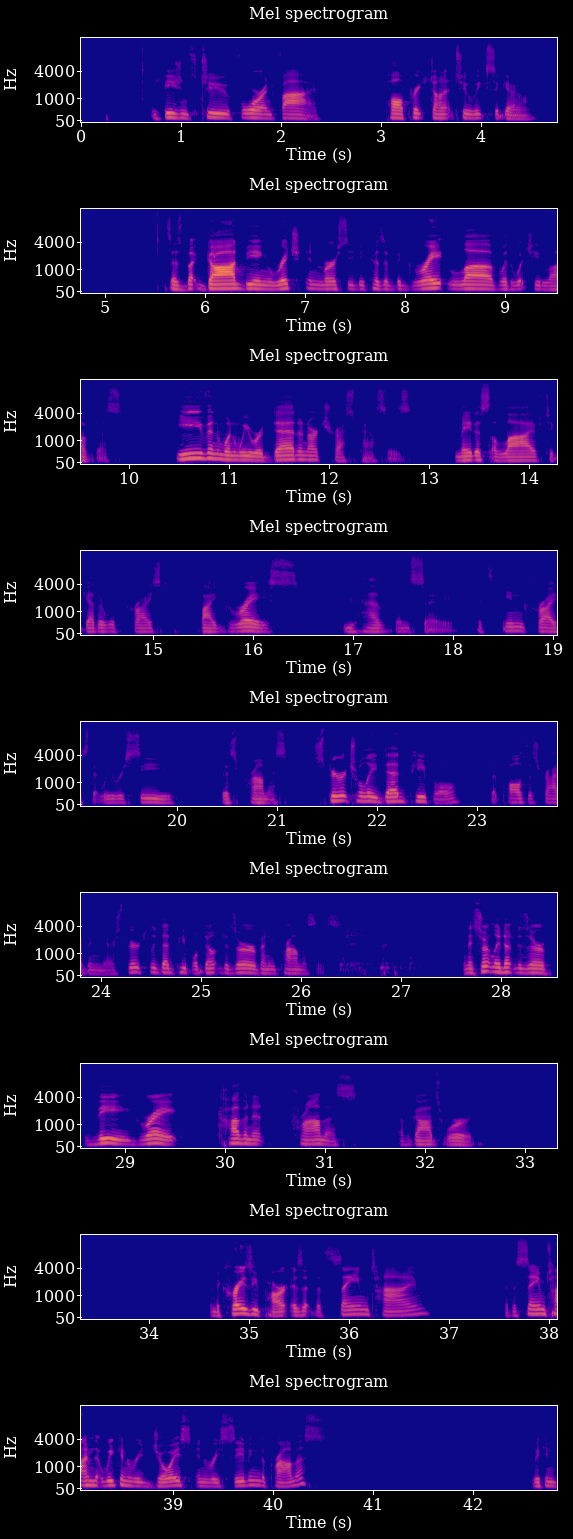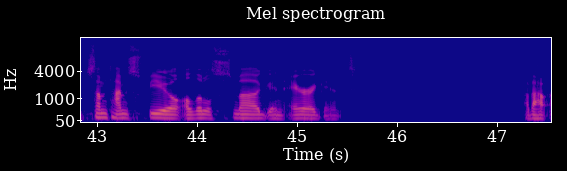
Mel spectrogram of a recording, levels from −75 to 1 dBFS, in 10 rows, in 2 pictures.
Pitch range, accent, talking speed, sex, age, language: 115-140 Hz, American, 145 wpm, male, 40-59, English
